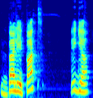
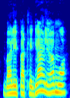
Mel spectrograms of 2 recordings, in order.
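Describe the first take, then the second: First: Louder, possessive dog voice; voicing the dog. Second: Said in the usual way. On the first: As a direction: speak as a jealous dog guarding her. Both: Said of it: "faut qu'ils montrent".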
